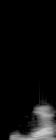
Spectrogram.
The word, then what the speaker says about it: و: So the pronunciation of this letter is wa, like a W.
